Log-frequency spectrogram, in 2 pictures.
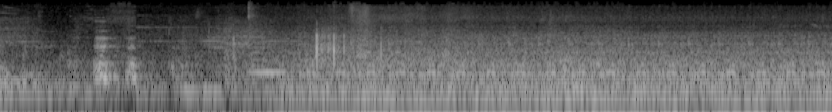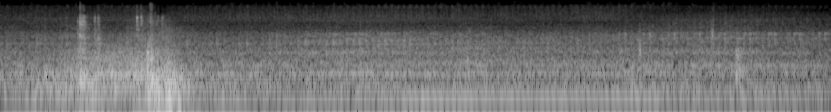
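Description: A car engine idles with a steady low hum, a few clicks and thumps of a door early on, then the engine swells into a brief surge around the middle as the vehicle drives off, a steady rumble continuing afterward.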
